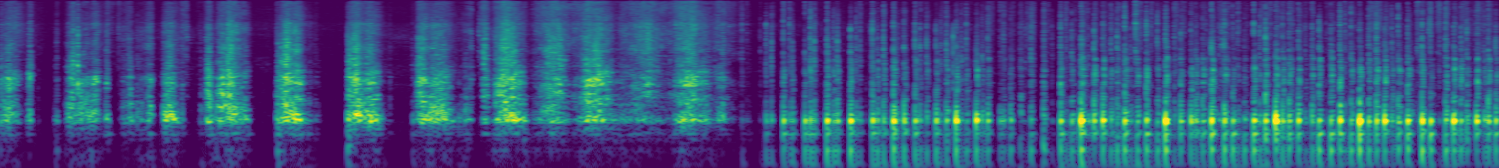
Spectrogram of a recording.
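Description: The top of a closed corrugated cardboard box is scratched with the fingernails in short, dry rubbing strokes separated by brief pauses. It then turns to quick, dense tapping with the fingertips and nails, giving a hollow, papery knock with a mid-pitched body resonance.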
